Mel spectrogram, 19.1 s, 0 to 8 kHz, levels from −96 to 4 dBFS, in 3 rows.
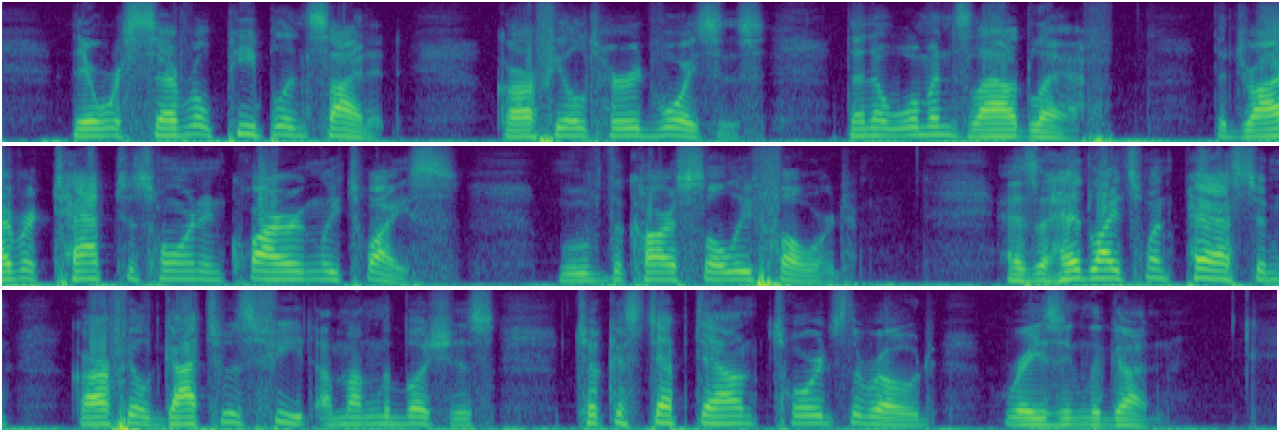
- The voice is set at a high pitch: No, medium, 155 Hz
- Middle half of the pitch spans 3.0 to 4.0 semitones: Yes, average, 3.3 semitones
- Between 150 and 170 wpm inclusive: Yes, average, 155 wpm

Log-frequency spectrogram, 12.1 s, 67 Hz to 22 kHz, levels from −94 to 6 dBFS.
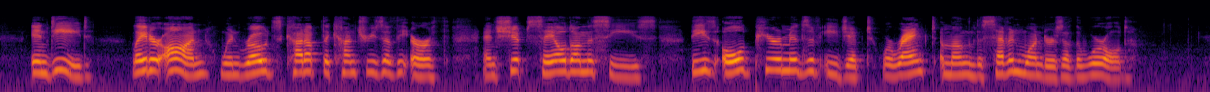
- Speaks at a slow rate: No, average, 160 wpm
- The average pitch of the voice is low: No, high, 220 Hz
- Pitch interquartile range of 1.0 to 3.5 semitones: No, average, 4.3 semitones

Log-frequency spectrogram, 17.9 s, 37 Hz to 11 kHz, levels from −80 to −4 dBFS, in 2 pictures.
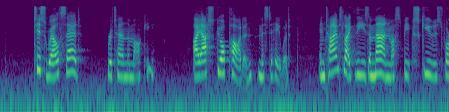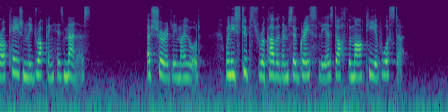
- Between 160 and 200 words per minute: No, average, 145 wpm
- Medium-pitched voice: No, high, 235 Hz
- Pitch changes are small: Yes, narrow, 2.2 semitones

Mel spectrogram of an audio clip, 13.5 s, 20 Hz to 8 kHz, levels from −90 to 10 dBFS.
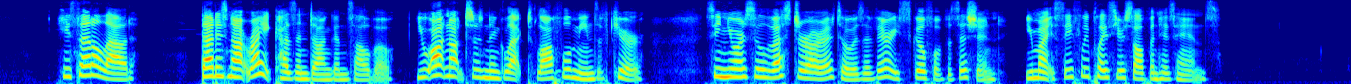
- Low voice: No, high, 240 Hz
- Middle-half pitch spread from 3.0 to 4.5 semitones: No, average, 5.2 semitones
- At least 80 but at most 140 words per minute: No, average, 155 wpm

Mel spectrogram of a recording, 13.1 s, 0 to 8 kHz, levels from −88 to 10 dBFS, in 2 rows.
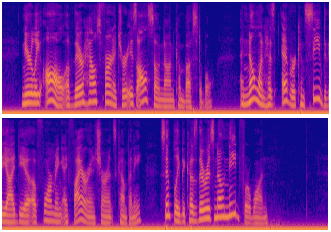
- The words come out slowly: No, average, 145 wpm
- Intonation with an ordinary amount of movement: No, wide, 7.6 semitones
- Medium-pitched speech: Yes, medium, 165 Hz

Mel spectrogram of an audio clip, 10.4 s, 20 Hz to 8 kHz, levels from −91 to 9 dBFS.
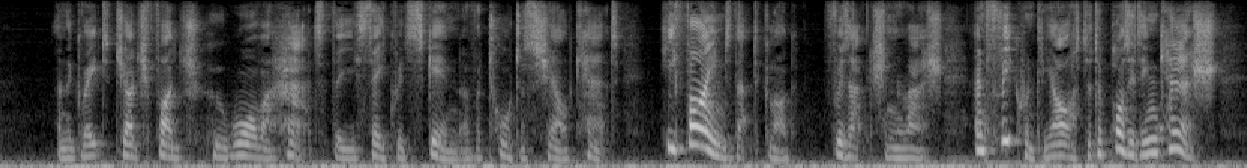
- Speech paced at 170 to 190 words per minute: Yes, average, 185 wpm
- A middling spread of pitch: No, wide, 6.2 semitones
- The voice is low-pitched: No, medium, 160 Hz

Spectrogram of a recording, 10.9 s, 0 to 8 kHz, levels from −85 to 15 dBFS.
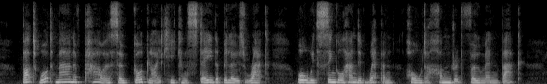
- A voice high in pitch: Yes, high, 195 Hz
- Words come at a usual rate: No, slow, 125 wpm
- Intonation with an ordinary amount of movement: Yes, average, 3.1 semitones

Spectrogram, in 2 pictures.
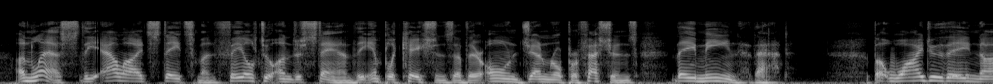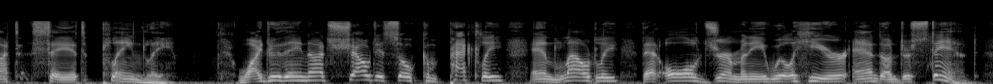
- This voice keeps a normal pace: No, slow, 125 wpm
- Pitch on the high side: No, low, 135 Hz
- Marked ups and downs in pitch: Yes, wide, 6.5 semitones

